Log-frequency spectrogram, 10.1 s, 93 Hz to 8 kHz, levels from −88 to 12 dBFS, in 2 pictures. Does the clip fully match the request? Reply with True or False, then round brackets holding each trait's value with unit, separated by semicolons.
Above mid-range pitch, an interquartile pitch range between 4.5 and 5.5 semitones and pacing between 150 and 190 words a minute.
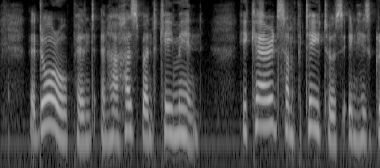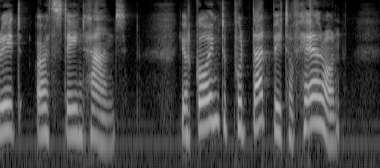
True (230 Hz; 5.0 semitones; 160 wpm)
